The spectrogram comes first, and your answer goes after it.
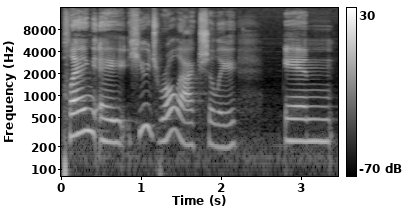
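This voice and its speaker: A woman's voice: fairly high pitch, lively intonation, slow pace, clear, resonant tone. A young woman hosting a casual podcast, chatting about a video game in a playful, gushing, enthusiastic way. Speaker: podcast host.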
